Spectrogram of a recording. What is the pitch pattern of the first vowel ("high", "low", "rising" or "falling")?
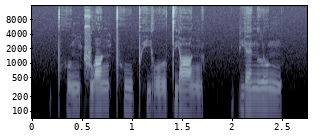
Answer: rising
